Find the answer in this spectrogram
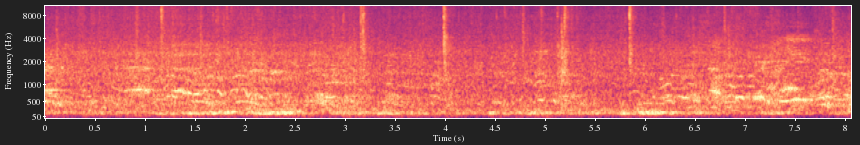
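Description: Footballers' shouts and calls on an open pitch, with a few sharp knocks of the ball being kicked about three, four, five and six seconds in.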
